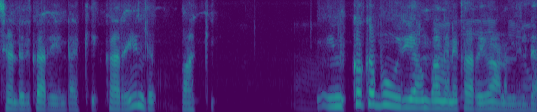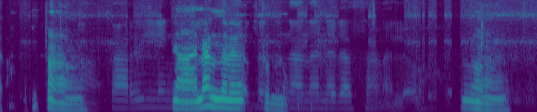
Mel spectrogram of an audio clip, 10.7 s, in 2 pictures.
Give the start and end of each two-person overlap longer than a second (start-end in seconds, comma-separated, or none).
3.3-5.3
